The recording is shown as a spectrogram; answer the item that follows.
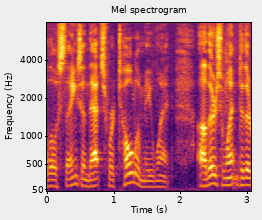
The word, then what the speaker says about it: Ptolemy: One of them was Ptolemy, spelled with a P, P-T-O-L-E-M-Y, Ptolemy.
